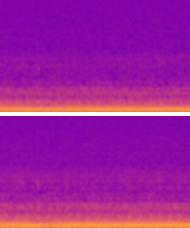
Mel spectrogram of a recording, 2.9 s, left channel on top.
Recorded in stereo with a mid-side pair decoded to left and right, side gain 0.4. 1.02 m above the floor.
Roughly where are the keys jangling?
I don't hear keys jangling.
